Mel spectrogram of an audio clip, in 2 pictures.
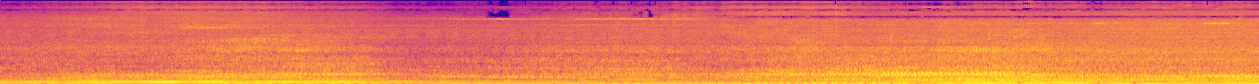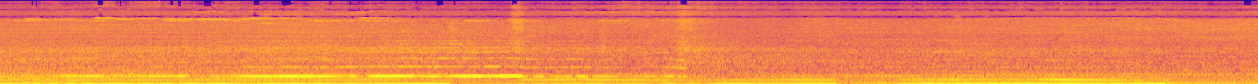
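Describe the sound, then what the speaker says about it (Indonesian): A large truck passes on the Sitinjau Lauik mountain road, its deep engine drone rising and holding steady, loud and close for most of the stretch with steady traffic noise around it and no voices. "dari atas ada truk besar satu lagi"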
